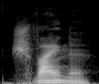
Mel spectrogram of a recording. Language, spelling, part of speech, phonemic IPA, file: German, Schweine, noun, /ˈʃvaɪ̯nə/, De-Schweine.ogg
- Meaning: nominative/accusative/genitive plural of Schwein (“pig”)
